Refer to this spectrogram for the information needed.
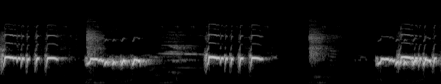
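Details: Local zebra dove singing eagerly to invite other doves to sing; four staccato cooing phrases with trilled tails, broken by short noisy rustling bursts.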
